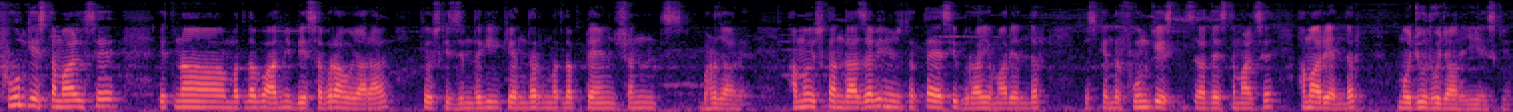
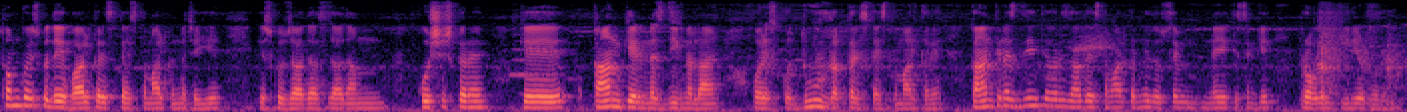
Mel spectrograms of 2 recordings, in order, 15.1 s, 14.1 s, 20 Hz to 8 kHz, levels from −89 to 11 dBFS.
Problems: constant background noise, background conversations at intervals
